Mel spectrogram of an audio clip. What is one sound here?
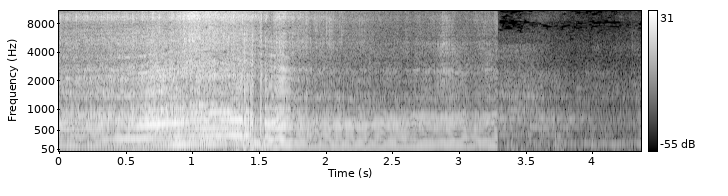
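A rally car races past at full throttle on gravel.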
